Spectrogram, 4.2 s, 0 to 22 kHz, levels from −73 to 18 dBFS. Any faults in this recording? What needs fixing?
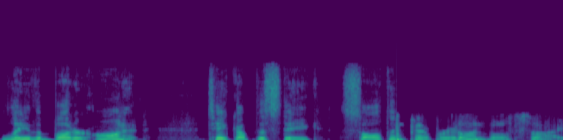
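From 2.99 s the speech goes muffled and rough. A call bitrate drop cut Opus from 40 to 6 kbps and its bandwidth from 12 to 4 kHz. To prevent this, set a higher minimum bitrate floor for the encoder and let bandwidth estimation recover faster, so a dip in the estimate doesn't starve the codec.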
